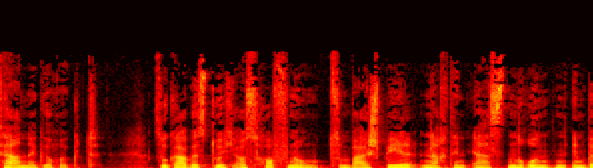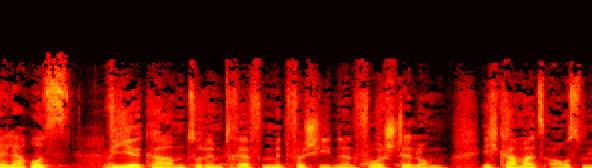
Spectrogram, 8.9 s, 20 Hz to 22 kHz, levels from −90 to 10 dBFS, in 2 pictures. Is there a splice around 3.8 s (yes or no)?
no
